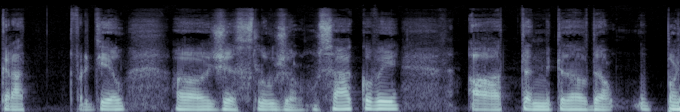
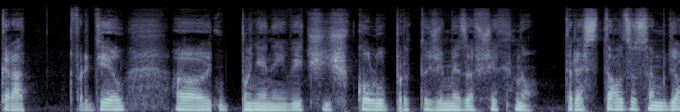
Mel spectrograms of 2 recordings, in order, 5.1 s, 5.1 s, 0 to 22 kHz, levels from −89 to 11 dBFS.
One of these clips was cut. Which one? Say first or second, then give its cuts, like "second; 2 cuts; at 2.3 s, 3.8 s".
second; 1 cut; at 1.6 s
